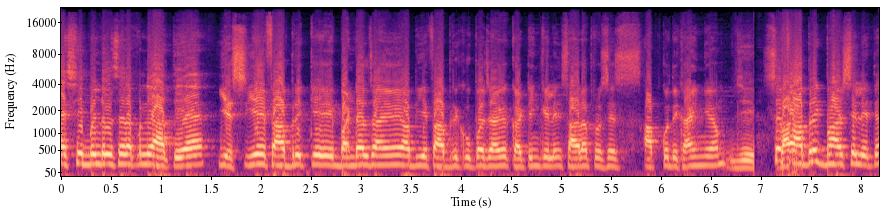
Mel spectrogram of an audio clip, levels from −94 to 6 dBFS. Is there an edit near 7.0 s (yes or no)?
yes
